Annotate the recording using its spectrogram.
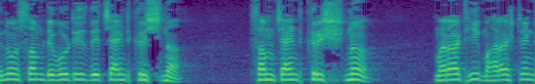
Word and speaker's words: Krishna: And then you will find Bengali devotees chant Kishno. All kinds of the pronunciations will hear, you know, Krishna, Krishna, Kishno, Kishno, some chant Hare Kisan.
